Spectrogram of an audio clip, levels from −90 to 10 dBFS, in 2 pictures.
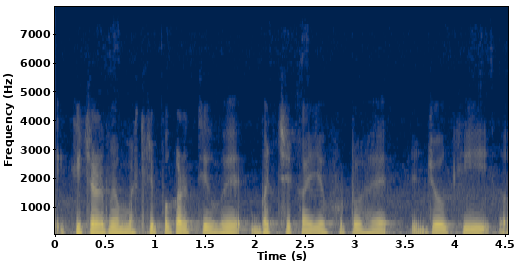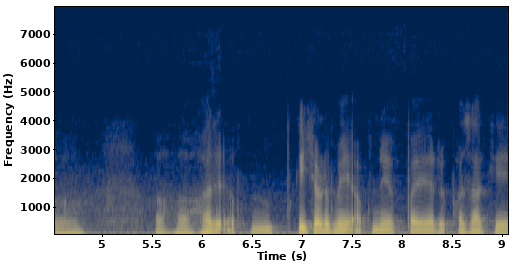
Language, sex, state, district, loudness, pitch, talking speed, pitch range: Hindi, male, Uttar Pradesh, Jyotiba Phule Nagar, -18 LUFS, 110 Hz, 160 wpm, 100-120 Hz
